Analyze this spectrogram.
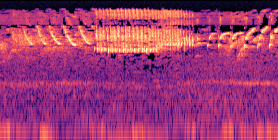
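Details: Canary song with long rolling phrases: a run of quick downward-sweeping whistles, then a dense rapid trill, then more sweeping chirps, over a steady low rumble.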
